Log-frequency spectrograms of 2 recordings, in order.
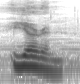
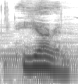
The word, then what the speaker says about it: urine: you will see that the stress is in the first syllable the letter u is replaced by a letter y and a sounding letter e the letter i takes a swa sound and the letter e at the end is a silent letter e so the correct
